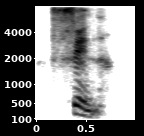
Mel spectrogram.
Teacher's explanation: Y a veces suena cena. Ahí tienes la fricativa interdental.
